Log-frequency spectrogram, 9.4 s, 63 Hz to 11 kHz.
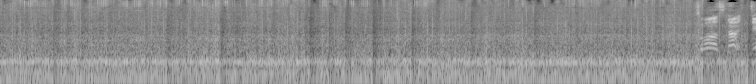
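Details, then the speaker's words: Nissan 240SX S14 with hard polyurethane bushings, driving on a bumpy road in 4th gear at 40 mph before Boom Mat sound deadening is fitted. A constant loud low road drone with small thumps over bumps; excessive cabin road noise. "I'm right now doing about 4th gear, 40 miles an hour, and this is kind of what the car sounds like."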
